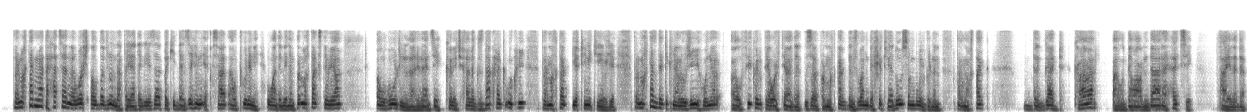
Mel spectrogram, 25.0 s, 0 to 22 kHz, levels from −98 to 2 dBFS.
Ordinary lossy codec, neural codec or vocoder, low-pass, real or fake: none; codec, 16 kHz, 2 kbps, FreqCodec, smaller model; 7.2 kHz; fake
